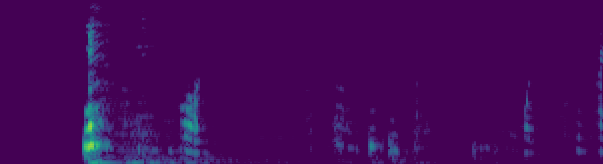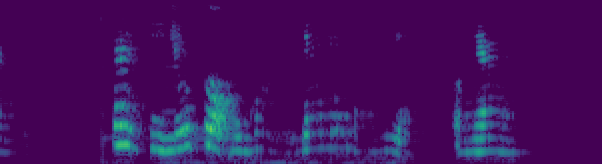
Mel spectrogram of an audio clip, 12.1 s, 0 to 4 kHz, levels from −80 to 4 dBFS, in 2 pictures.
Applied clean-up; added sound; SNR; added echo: neural mask model DeepFilterNet 3.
